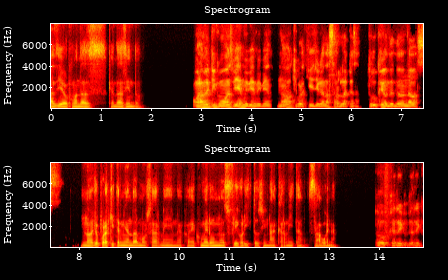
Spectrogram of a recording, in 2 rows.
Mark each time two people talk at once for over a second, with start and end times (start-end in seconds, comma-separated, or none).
none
